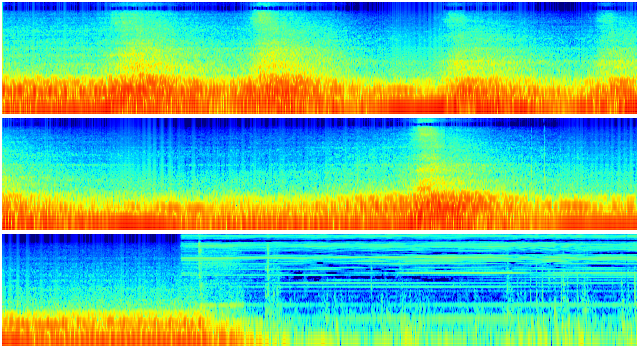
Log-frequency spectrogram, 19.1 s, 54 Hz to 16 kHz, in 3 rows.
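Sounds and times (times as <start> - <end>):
car engine idling and revving: 0.0 - 19.0.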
